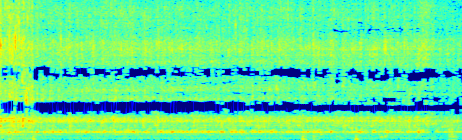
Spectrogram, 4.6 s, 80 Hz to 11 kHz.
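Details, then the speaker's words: Toilet after replacing the faulty fill valve: even hiss of water refilling the tank with no sputter or chatter, then shut-off about 1.5–2 inches from the old line, still needing height adjustment; normal refill. "it has filled to where it has shut off and as you can see it's about an inch and a half maybe even two inches from where the previous line was and that's because it needs his final adjustments"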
